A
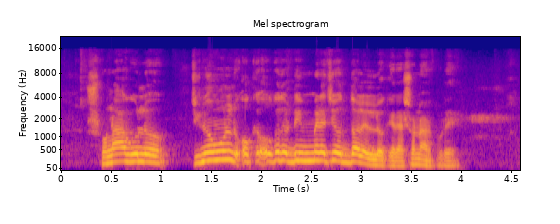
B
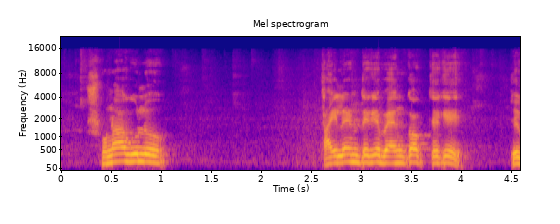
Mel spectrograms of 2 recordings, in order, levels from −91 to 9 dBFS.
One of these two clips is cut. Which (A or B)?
A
